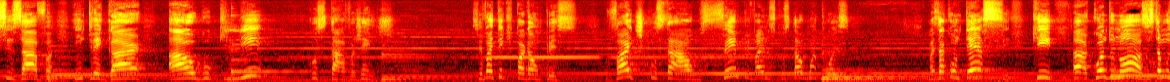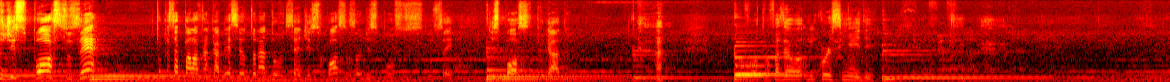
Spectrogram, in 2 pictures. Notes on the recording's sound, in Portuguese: Áudio do culto de Domingo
